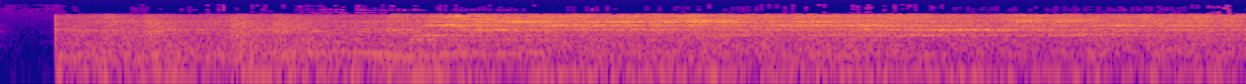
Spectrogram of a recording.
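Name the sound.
subway train riding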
